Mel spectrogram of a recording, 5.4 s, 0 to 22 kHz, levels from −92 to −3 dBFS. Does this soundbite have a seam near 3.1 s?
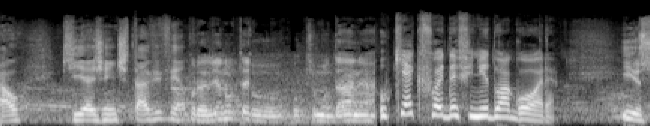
yes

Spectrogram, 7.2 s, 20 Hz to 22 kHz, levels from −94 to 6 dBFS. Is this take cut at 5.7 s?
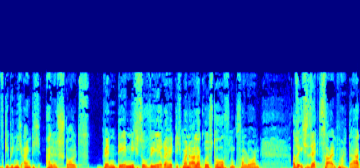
no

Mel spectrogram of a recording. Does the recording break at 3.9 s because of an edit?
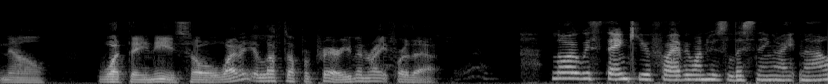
yes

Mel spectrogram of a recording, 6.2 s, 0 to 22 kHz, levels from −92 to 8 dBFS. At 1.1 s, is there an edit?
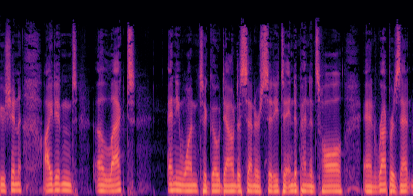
no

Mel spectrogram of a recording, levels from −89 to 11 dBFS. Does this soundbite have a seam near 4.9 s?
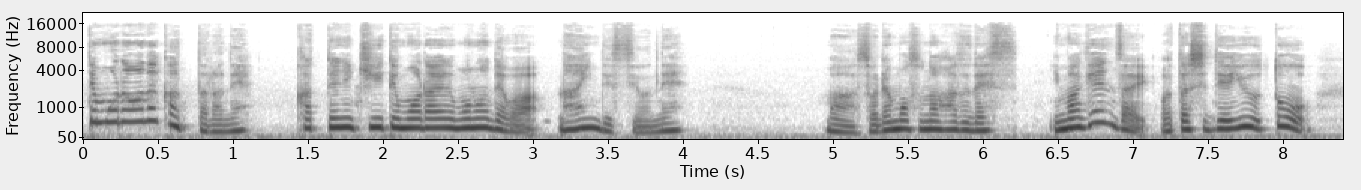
no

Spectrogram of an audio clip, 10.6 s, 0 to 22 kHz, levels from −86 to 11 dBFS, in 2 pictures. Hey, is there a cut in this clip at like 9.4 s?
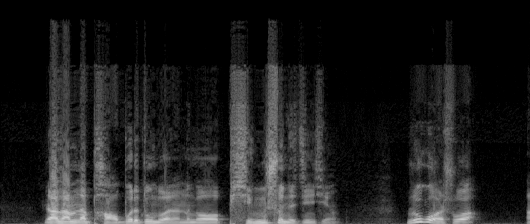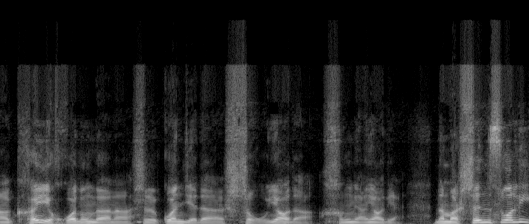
no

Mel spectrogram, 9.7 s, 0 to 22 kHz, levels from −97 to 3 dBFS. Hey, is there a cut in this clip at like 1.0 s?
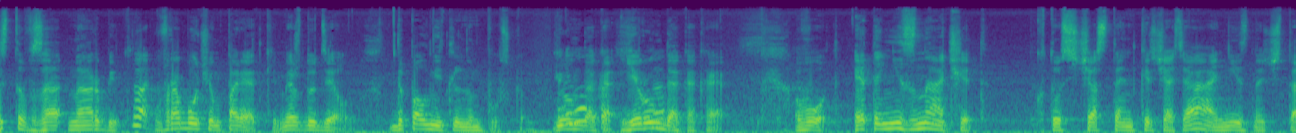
no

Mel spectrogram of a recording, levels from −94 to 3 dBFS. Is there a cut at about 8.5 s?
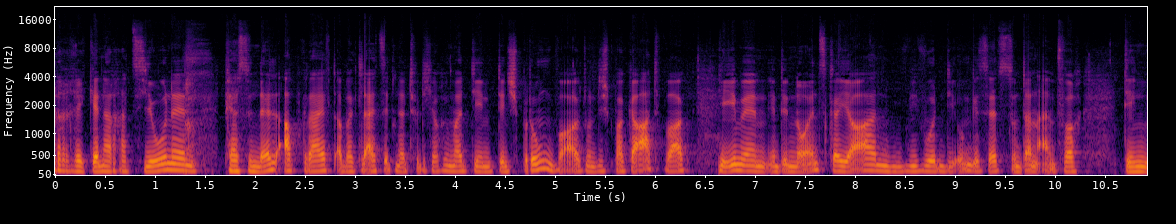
yes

